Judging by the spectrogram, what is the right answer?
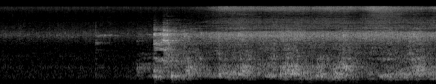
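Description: A long metal spoon clinks against an aluminium pot and then stirs and scrapes yogurt into frying masala, starting about a second and a half in after a quiet start, with the oil sizzling under the scraping.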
